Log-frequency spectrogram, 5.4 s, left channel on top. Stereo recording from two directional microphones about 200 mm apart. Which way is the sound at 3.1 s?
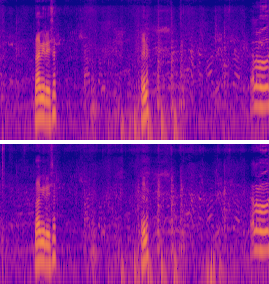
50° right (ahead or behind).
